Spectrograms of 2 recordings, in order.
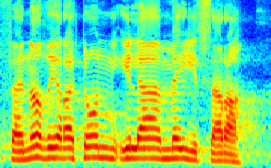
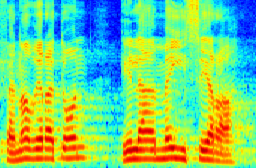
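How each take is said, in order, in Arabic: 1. السين في maysara تليها a. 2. السين في maysara تليها i. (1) "هنا بفتح السين" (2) "بكسر السين تصير"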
